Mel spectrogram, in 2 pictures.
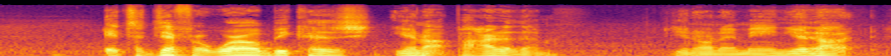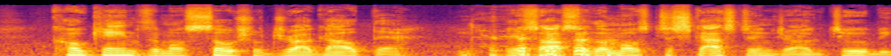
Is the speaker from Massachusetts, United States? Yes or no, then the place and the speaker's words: yes; Everett, Massachusetts, United States; I'm from Everett, man. There's drugs everywhere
